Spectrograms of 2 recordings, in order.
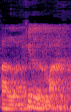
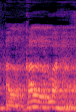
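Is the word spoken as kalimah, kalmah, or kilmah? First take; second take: kilmah; kalmah. First: It has an i after k and no vowel after l. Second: It has an a after k and no vowel after l. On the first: "kafnya dikasal, lamnya disukun" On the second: "kafnya di fathah, lamnya disukun"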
